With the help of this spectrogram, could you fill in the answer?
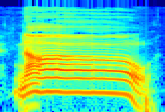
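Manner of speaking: long, high, loud cry of dismay; drawn-out high-pitched protest; child's wail. Acted. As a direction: wail it out like a horrified kid. Kids protest dentist taking candy.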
